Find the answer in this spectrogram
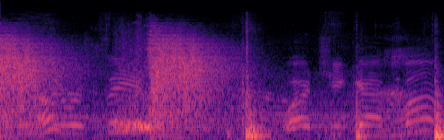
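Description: Two sharp, hissing whoosh-like sound effects, one at the start and one just under a second in, with short wordless vocal sounds between and after them.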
